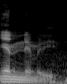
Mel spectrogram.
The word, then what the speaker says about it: anonymity: Anonymity? Mm-hmm. Anonymity. That's it. I just always pronounce it wrong.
